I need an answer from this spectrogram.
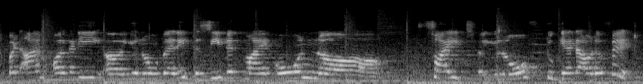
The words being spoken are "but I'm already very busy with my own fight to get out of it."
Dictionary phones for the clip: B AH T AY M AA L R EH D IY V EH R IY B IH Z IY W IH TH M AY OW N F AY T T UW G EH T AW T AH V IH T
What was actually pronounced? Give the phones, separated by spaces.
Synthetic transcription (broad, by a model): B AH T AY M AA L R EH D IY V EH R IY B IH Z IY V IH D M AY OW N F AY T T UW G EH T AW T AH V IH T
